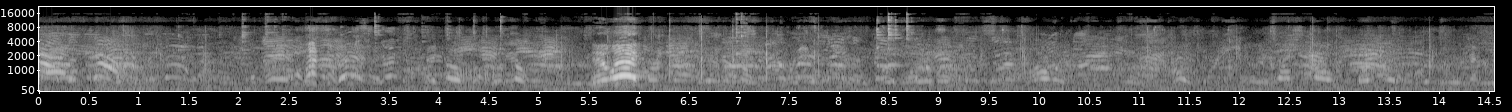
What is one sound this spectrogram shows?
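A crowd of spectators chatters and calls out across an open field outdoors.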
